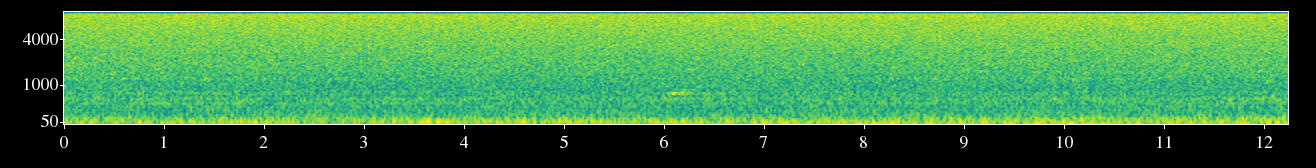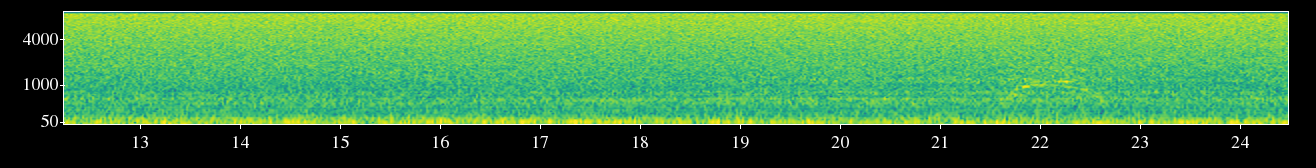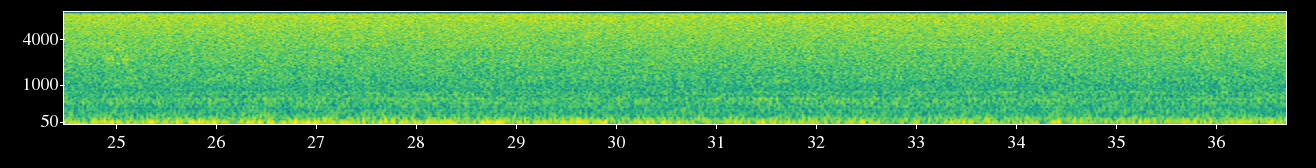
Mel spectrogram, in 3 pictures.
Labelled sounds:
21.7	22.1	humpback whale, 0.83 to 1.2 kHz

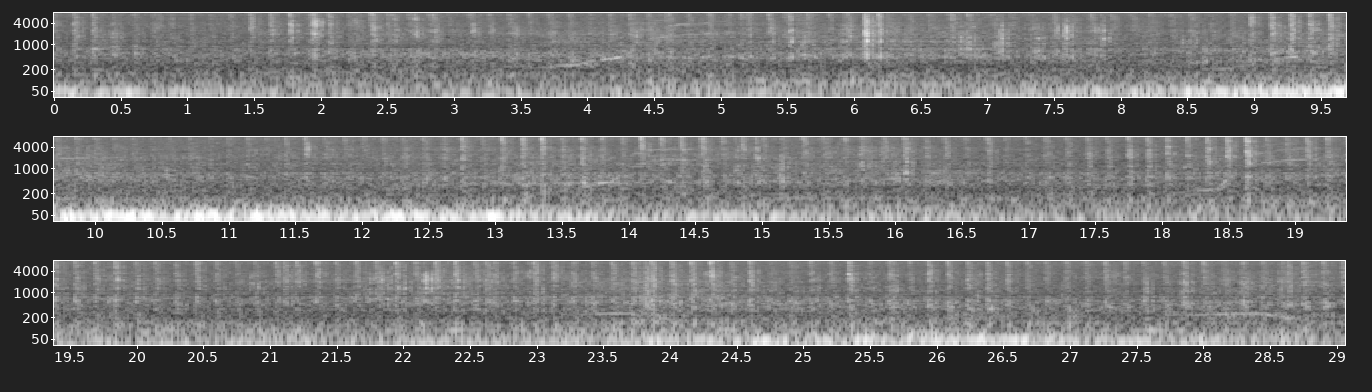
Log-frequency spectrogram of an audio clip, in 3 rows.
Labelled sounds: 4.6	5.0	humpback whale, 3.4 to 4.1 kHz
9.7	10.0	humpback whale, 1.7 to 2.0 kHz
14.2	14.5	humpback whale, 1.6 to 3.8 kHz
18.8	19.1	humpback whale, 1.6 to 1.9 kHz

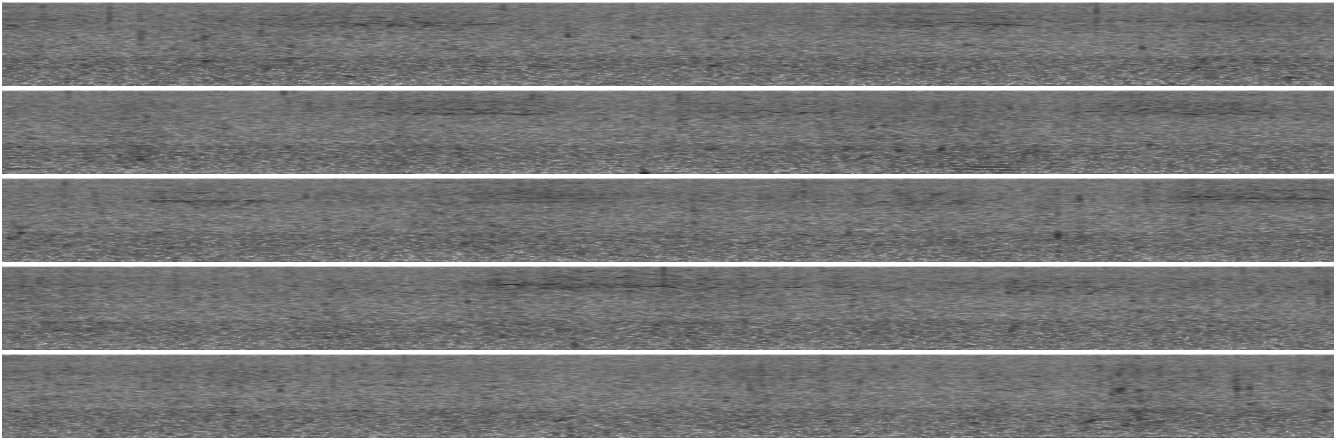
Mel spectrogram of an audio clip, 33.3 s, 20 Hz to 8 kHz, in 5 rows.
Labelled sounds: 4.8	5.2	Pacific white-sided dolphin, 3.6 to 3.9 kHz
9.0	9.4	Pacific white-sided dolphin, 3.4 to 3.9 kHz
12.1	12.7	Pacific white-sided dolphin, 3.5 to 5.2 kHz
14.1	14.4	Pacific white-sided dolphin, 3.2 to 3.8 kHz
19.4	20.0	Pacific white-sided dolphin, 3.8 to 4.2 kHz
22.6	23.4	Pacific white-sided dolphin, 3.6 to 4.2 kHz
29.8	30.0	Pacific white-sided dolphin, 3.5 to 3.7 kHz

